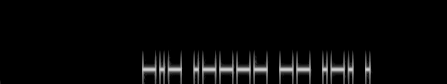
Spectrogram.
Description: Morse code, heard as a keyed tone, about 28 wpm, 700 Hz. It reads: K1MRE
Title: USA Call Signs Repeated 2x 28wpm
